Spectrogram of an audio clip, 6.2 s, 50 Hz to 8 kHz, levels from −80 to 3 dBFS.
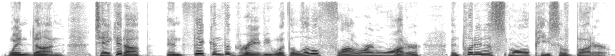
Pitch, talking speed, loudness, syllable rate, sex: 150 Hz, 225 wpm, -17 LUFS, 5.4 syllables/s, male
